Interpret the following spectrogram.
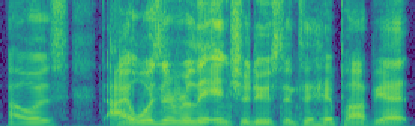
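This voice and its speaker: A young man from the United States hosting a radio show in relaxed, casual chat. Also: medium pitch, a little fast, smooth, dry recording. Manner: relaxed, laid-back, says "man" a lot.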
